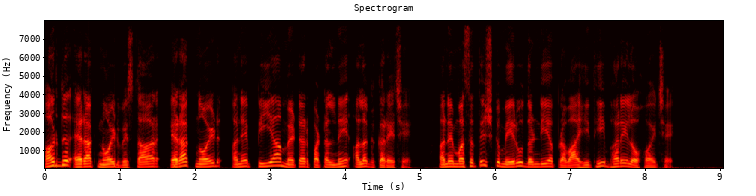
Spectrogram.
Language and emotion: Gujarati, neutral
